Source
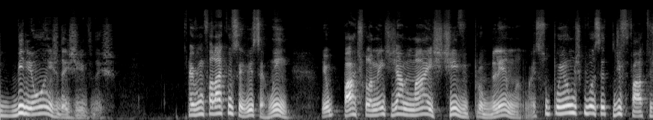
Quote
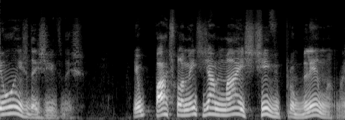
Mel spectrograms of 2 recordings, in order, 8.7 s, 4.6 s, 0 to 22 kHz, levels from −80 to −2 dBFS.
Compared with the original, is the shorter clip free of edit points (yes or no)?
no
